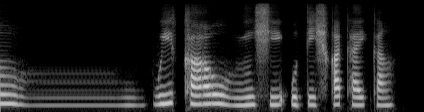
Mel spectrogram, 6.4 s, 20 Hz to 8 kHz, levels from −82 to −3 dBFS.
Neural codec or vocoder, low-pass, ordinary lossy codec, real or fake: codec, 16 kHz, about 1 kbps, DyCAST, with the encoder's durations; 7.2 kHz; Opus, 64 kbps; fake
